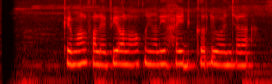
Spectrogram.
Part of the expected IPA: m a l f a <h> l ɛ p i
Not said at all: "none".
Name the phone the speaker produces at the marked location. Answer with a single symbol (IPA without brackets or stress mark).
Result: none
